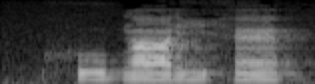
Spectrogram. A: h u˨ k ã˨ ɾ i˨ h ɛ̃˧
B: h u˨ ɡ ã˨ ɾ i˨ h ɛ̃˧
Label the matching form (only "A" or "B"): B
